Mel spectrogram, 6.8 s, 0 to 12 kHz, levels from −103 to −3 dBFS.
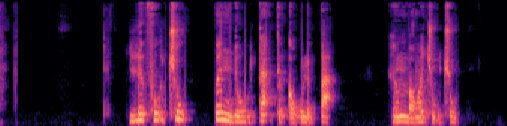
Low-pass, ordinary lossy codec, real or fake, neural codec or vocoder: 10.8 kHz; AAC, 64 kbps; fake; vocoder, 24 kHz, 100 mel bands, Vocos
